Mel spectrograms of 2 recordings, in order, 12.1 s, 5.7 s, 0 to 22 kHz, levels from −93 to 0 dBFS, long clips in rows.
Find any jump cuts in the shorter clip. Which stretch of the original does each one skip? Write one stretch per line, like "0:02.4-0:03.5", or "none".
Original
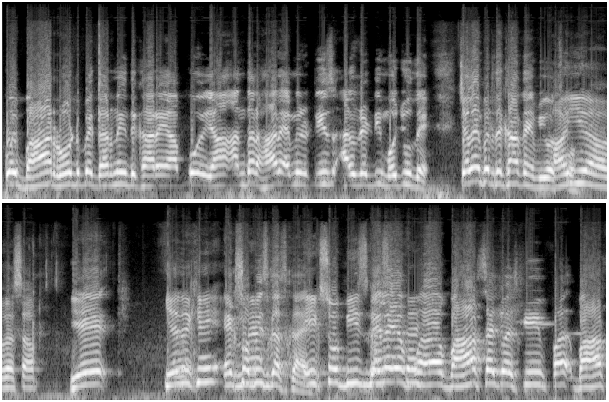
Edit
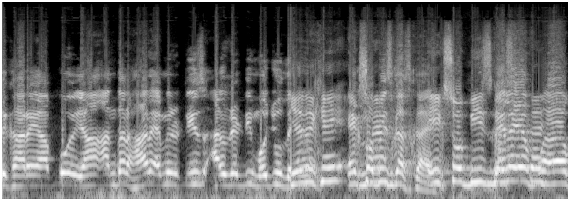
0:04.2-0:07.7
